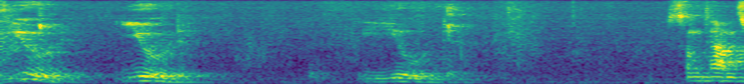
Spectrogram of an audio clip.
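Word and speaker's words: יוד: So when I say Yud, you're going to go yeah. Hold up your hand. You hold up your Yuds. Yeah, your Yud. Or this is actually, they pronounce it as a Yad.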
